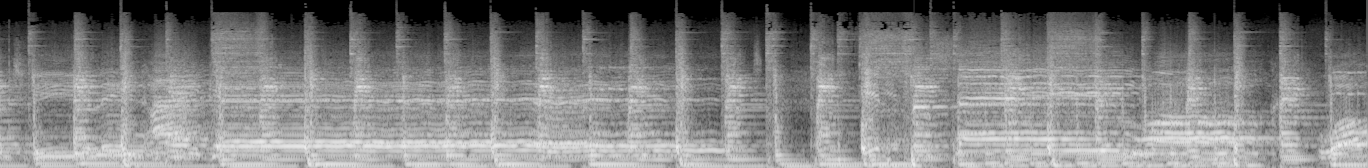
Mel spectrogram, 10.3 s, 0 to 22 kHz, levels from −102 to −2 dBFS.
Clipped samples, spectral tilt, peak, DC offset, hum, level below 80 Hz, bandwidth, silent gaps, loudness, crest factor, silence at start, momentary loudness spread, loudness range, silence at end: under 0.1%; -5 dB/octave; 0 dBFS; under 0.1%; none; -26 dBFS; 16.5 kHz; none; -14 LUFS; 14 dB; 0 s; 5 LU; 2 LU; 0 s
